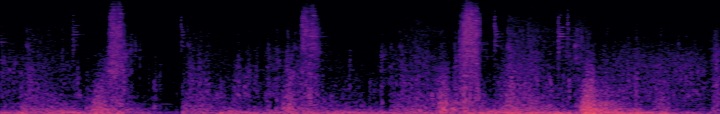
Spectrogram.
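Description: Short whooshing spell effects sound again and again.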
